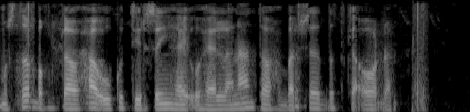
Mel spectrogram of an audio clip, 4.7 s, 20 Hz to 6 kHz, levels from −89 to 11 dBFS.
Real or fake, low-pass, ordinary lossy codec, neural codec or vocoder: fake; 5.4 kHz; AAC, 24 kbps; vocoder, 44.1 kHz, 128 mel bands every 512 samples, BigVGAN v2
